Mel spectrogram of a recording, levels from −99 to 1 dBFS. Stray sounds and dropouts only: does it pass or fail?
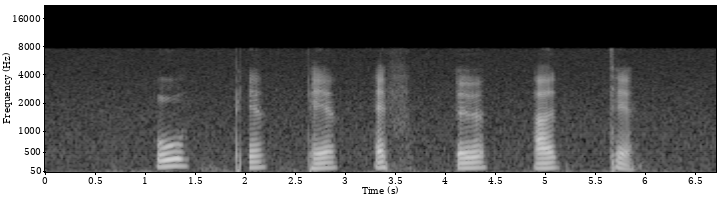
fail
